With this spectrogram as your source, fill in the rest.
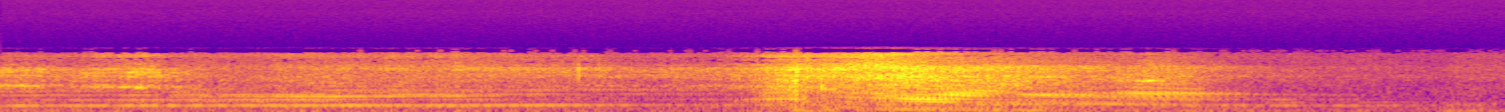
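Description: A car engine roars as a car speeds past close by and fades away.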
